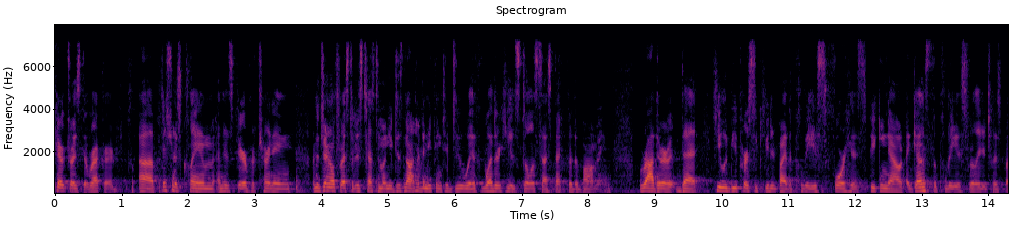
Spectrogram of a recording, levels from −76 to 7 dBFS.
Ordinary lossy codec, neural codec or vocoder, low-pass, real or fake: MP3, 64 kbps; codec, 44.1 kHz, 3.4 kbps, Pupu-Codec; 7.2 kHz; fake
